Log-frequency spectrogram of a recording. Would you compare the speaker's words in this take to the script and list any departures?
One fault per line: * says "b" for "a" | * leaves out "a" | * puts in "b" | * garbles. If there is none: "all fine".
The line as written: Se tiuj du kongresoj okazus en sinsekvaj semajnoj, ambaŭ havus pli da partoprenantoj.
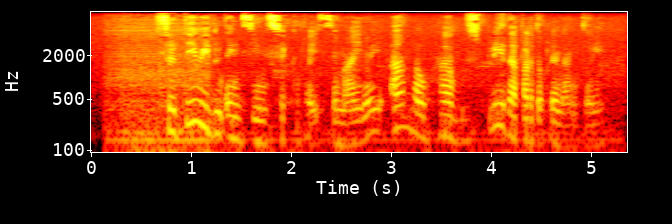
* leaves out "kongresoj okazus"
